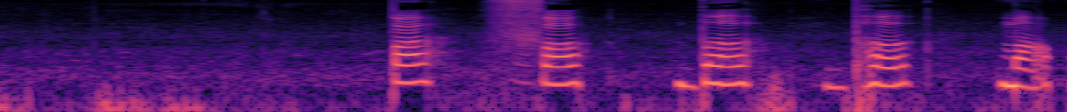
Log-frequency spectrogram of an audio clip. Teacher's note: जब भी हम बोलते हैं तो हमारे होठों पे आती है वायु, ये होता है ओष्ठ्य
